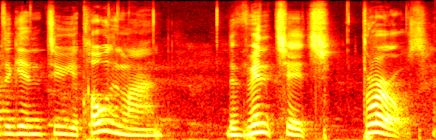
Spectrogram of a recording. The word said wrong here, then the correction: Vintage Thrivals: Did I say that right? – Thrivals. Vintage Thrivals.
